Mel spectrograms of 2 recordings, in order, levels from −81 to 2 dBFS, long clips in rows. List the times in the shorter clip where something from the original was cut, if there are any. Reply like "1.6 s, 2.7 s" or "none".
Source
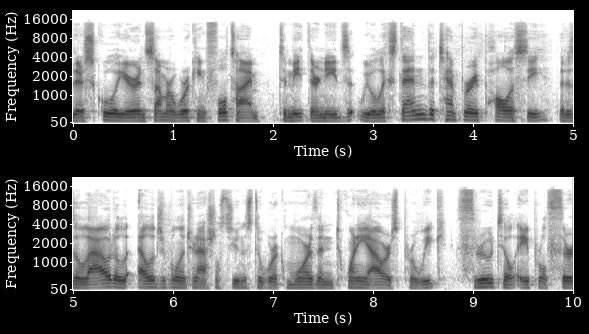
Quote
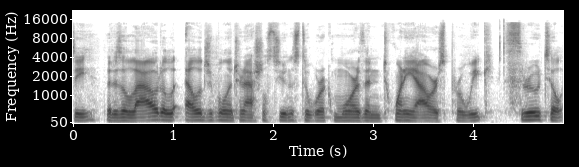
none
